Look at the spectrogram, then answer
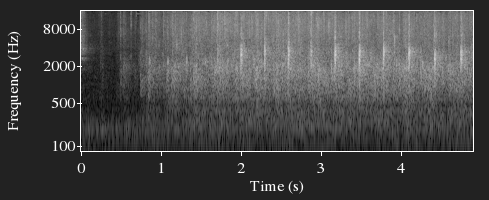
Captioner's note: audience clapping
